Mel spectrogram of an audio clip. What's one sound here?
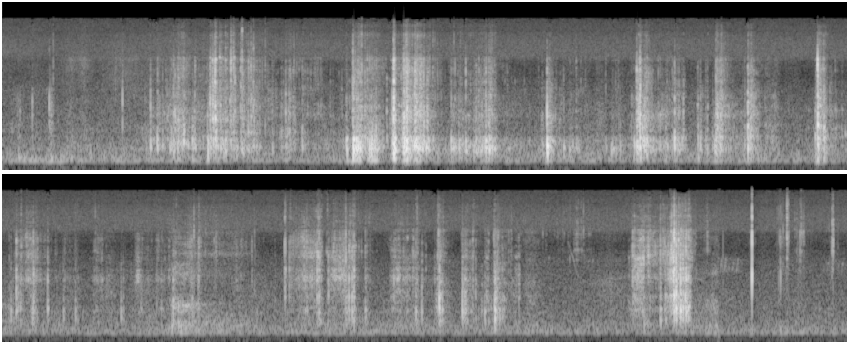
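A plastic tackle box clicks and rattles as it is handled.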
